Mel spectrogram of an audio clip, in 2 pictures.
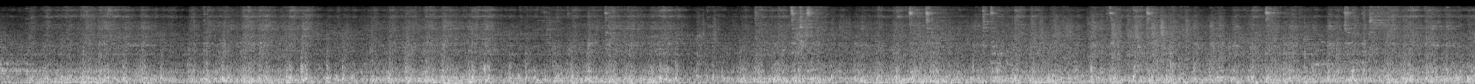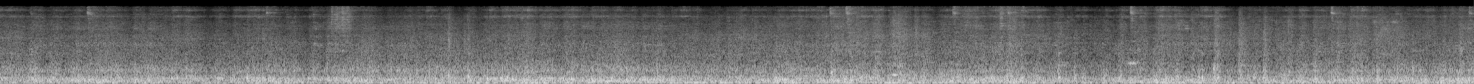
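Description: Freight train cars (tank cars, autoracks and open-top cars) rolling past close by: a steady rumble of steel wheels on rail with constant clickety-clack.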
